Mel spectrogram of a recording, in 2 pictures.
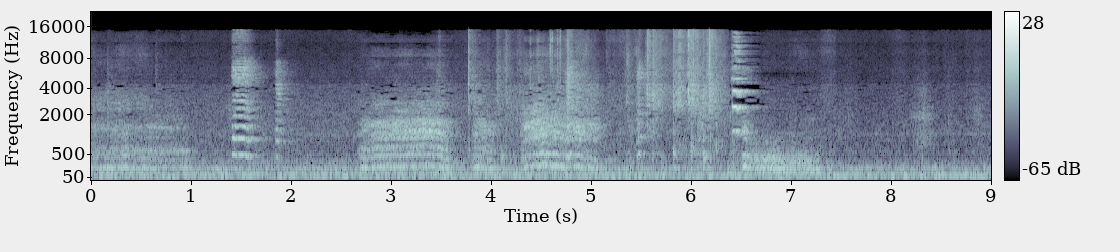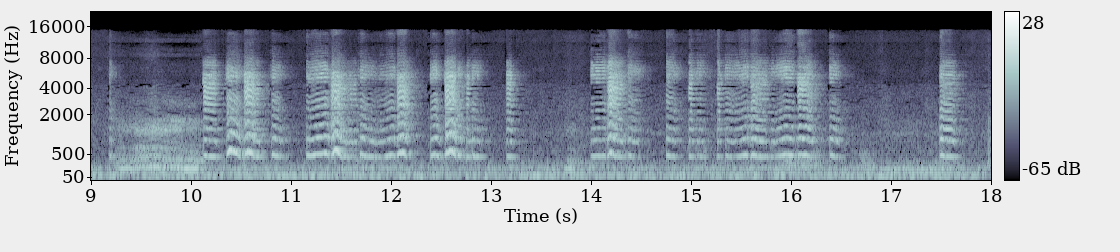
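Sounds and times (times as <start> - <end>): squeaky dog toys squeaking: 1.4 - 2.0, 10.1 - 13.4, 14.0 - 16.6.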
